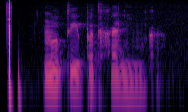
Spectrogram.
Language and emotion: Russian, neutral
